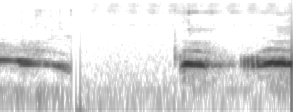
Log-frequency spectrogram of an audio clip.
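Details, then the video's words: Barbary dove, called puter pelung, five months old and bred in its keeper's garden, giving a falling low coo, a second of silence, then a renewed steady hollow coo of its long voice. "SUARAPANJANG PUTERPELUNG"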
